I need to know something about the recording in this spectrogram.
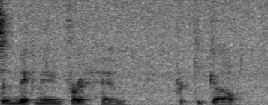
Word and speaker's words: Kiko: It's spelled K I K O pronounced Kiko.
